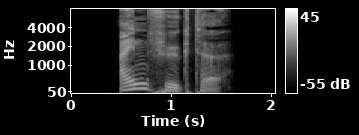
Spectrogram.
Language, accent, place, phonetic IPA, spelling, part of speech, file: German, Germany, Berlin, [ˈaɪ̯nˌfyːktə], einfügte, verb, De-einfügte.ogg
- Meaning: inflection of einfügen: 1. first/third-person singular dependent preterite 2. first/third-person singular dependent subjunctive II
